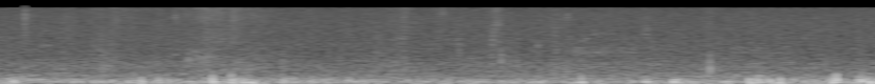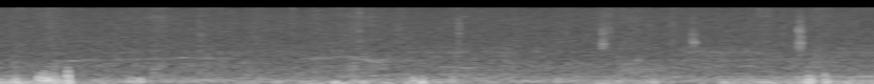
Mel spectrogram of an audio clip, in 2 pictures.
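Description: Hoofsteps of a miniature pony walking on a dirt and wood-chip paddock, with the footsteps of the people leading it: soft, irregular thuds, heaviest about four to five seconds in.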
